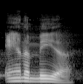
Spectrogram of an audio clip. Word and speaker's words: anomia: He uses this word anomia, pronounced like anomias, like the restaurant down the road.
